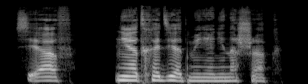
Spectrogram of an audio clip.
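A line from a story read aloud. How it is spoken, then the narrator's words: Growling through clenched teeth. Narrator (Russian): прорычал он сквозь сжатые зубы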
